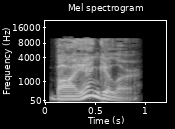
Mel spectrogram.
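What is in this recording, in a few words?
"biangular", British English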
